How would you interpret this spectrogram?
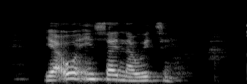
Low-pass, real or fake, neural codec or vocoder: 7.2 kHz; fake; vocoder, 44.1 kHz, 128 mel bands every 512 samples, BigVGAN v2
